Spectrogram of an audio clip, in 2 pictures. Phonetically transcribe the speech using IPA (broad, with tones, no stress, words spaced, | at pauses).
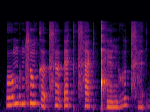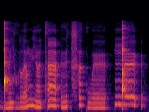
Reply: o˧˥mə̤˥msõ˥k ə˩˧ʔsə̃˧ʔɛ˧k t͡sʰæ˧kǃʰẽ˩no̤˥l t͡sʰɛ̤˩˧ʔɡ͡ǃə̃˩jo̤˩l ə˥mjə̃˩˧tʼæ̃˥ʔɨ˩˧ t͡sʰə˥kwø˩ | ŋ͡ǃø˥ʔ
